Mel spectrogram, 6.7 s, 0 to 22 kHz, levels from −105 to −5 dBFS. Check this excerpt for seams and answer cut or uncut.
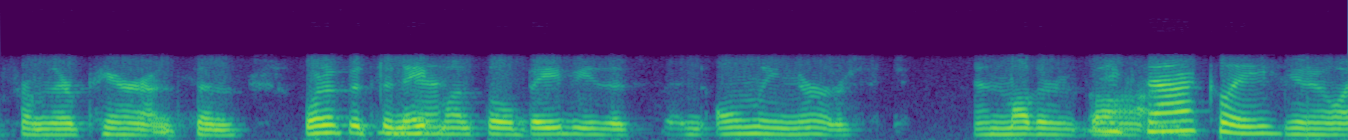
uncut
